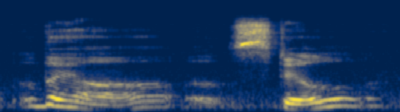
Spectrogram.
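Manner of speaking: a courteous charity collector; hammed-up polite visitor; portly gentleman.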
